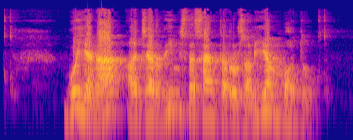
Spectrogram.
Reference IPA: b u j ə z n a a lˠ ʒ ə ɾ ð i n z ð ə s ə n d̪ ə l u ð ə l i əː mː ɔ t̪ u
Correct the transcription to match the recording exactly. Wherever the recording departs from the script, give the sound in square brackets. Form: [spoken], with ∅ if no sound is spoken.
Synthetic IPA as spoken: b u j ə [∅] n a [ə] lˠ ʒ ə ɾ ð i n z ð ə s [a] n [t̪] ə [r] u [z] ə l i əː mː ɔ t̪ u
